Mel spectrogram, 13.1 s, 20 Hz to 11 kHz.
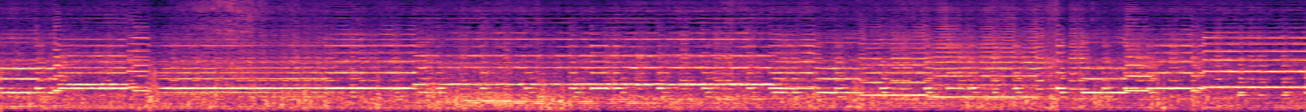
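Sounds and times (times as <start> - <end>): multi-tone bus horn playing a tune: 0.0 - 13.0
low rumble: 1.6 - 9.2.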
